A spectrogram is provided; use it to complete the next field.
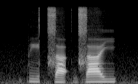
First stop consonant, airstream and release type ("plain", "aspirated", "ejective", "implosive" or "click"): plain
